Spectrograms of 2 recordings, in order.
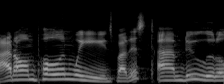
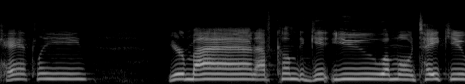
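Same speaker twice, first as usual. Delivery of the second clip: put-on screaming, yelling voice; 4 semitones higher than usual. Retelling a man who got backstage at a sunday show, imitating a screaming stalker. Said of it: "And he was just screaming".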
